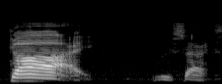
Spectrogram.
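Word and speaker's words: Gay-Lussac: pretty darn close under lab conditions so it's pronounced die lussac's law guy lussac's law it's French right wheely the pressure and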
